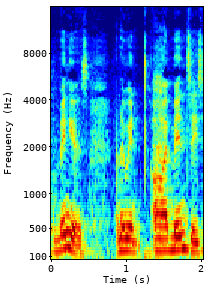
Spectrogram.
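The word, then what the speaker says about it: Menzies: And he said, "Mingers." And I went, "Oh, menses." And he goes, "No, it's pronounced mingers."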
